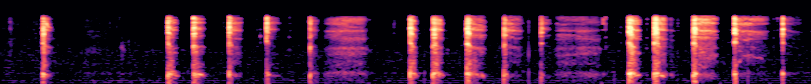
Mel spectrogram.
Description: Coughing from allergies some more I guess :)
